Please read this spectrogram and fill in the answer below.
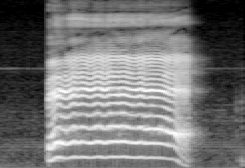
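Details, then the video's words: One long quavering sheep bleat, nasal and tremulous, lasting over a second before fading. Sheep give this 'beh' call when they want something, such as food or their lamb, or to show off. "Beh, bah, beh Real Sheep Sound Effect"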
